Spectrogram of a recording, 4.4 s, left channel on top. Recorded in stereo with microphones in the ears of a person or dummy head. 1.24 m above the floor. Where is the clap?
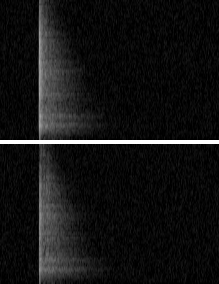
50° left (ahead or behind), 1.2 m.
